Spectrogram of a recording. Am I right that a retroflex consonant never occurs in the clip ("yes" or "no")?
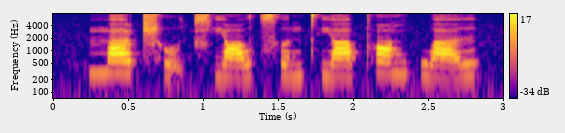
no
